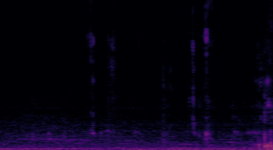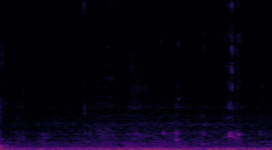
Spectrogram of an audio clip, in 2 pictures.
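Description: Chewing and crunching panipuri, the crisp fried puri shells cracking between the teeth in scattered short crunches, with one louder crunch about halfway through.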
